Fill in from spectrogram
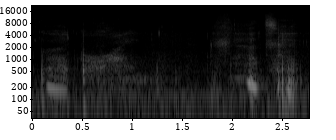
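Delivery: soft breathless whisper to the dog; whispered praise. Real, not acted. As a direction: whisper praise to keep him calm.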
